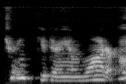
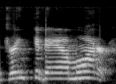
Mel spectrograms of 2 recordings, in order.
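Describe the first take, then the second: First: Said in the usual way. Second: Loud, higher, insistent order; emphatic command. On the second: Real, not acted. Host repeats her order to viewers, loud and emphatic. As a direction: belt it out to drive the order home.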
